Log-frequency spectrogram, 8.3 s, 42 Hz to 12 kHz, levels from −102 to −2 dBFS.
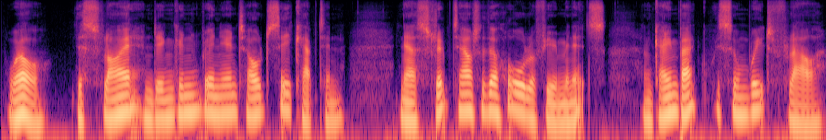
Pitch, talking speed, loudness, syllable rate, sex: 110 Hz, 175 wpm, -21 LUFS, 4.4 syllables/s, male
